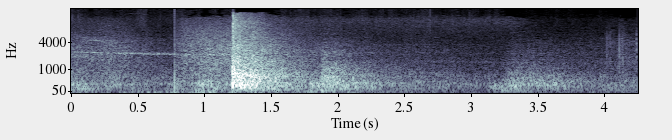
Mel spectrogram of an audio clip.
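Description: A cinematic boom: a sudden loud impact about a second in that dies away over a couple of seconds, after the song's last held tone fades out.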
